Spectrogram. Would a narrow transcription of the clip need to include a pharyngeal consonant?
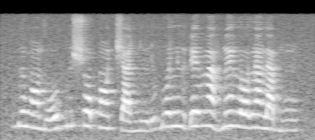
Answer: no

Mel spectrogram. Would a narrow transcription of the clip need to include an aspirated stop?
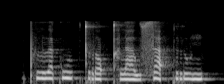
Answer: yes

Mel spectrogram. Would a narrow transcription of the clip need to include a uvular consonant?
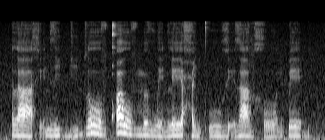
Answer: yes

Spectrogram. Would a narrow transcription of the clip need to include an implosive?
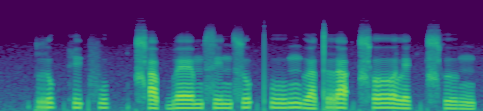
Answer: no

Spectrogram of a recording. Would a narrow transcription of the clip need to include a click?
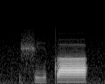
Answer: no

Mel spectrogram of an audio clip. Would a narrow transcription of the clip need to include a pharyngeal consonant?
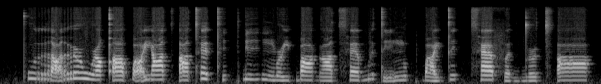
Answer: no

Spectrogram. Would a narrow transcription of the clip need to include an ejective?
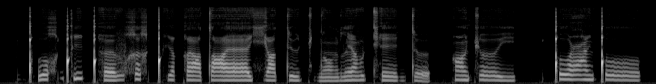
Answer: yes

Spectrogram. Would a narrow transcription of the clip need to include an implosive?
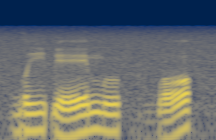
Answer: yes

